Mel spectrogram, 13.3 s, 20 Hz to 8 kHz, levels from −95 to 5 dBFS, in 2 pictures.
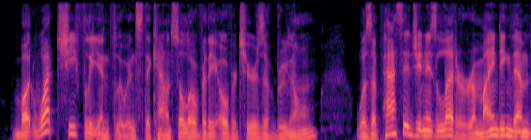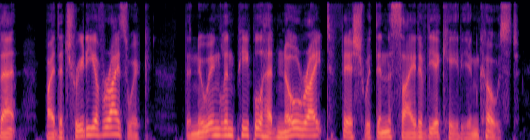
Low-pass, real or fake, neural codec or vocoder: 7.2 kHz; fake; vocoder, 22.05 kHz, 80 mel bands, WaveNeXt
